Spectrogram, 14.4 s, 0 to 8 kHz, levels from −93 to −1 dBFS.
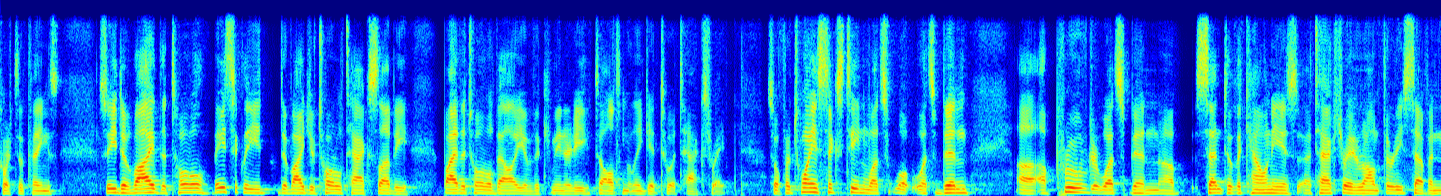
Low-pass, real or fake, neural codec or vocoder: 7.2 kHz; fake; codec, 16 kHz, 2 kbps, X-Codec, HuBERT features, trained on general audio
